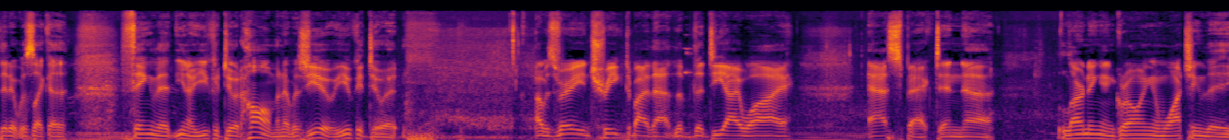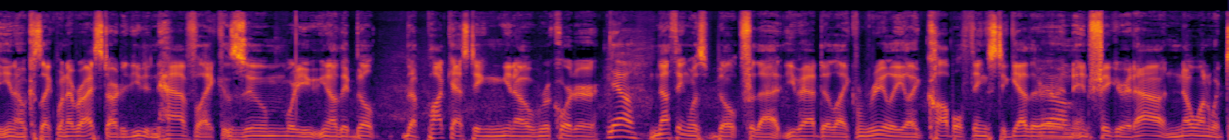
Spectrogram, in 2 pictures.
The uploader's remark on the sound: Recorded at Castle Coffee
